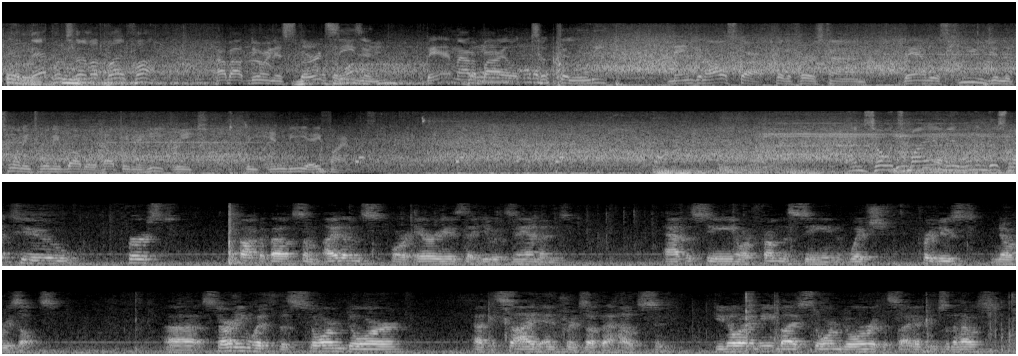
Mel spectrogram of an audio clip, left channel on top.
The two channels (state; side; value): different; both; correlation 0.00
